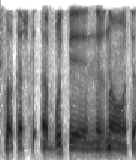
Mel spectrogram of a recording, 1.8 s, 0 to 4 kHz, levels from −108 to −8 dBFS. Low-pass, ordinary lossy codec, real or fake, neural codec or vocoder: 3.6 kHz; MP3, 32 kbps; real; none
